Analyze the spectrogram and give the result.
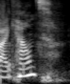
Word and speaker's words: Viscount: How do you say this word? The Viscount. Yes, the Merry Viscount.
